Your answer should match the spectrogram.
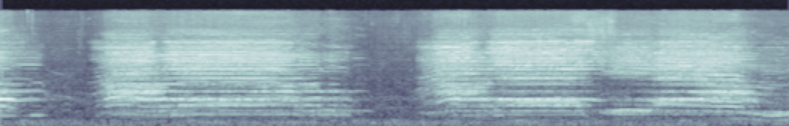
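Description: A group of children singing a dance chant in unison, in phrases about two and a half seconds long with short breaks between them.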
